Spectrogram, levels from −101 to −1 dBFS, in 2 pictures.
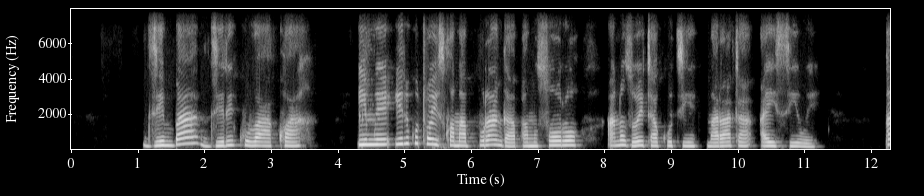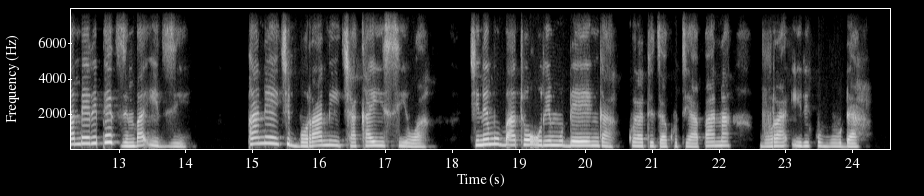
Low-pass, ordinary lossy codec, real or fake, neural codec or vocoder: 7.2 kHz; Opus, 32 kbps; real; none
